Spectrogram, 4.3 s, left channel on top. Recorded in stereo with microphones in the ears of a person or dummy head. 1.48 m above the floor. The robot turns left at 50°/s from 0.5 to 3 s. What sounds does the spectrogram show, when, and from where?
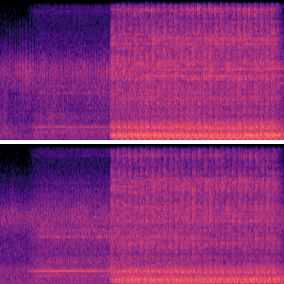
1.7 s a drill: 175° right, 1.4 m; by 4.2 s 120° left, 1.4 m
